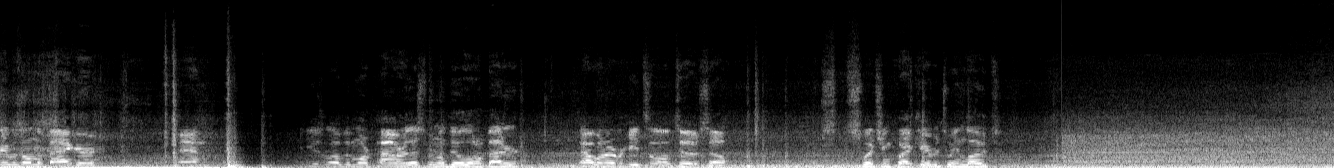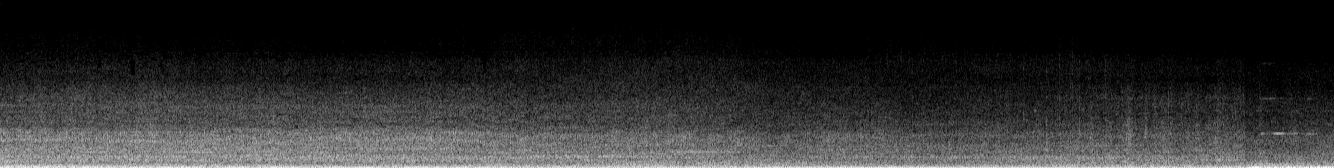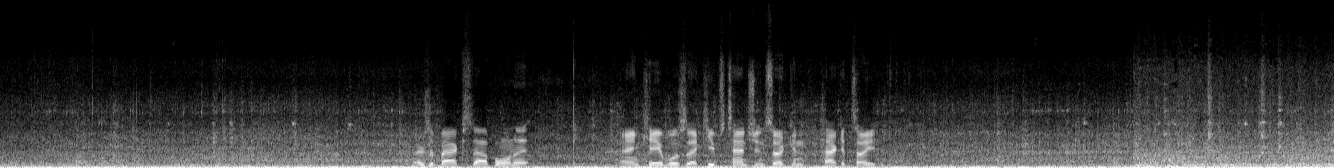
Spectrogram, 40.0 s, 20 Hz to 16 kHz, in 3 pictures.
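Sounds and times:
diesel tractor engines running: 0.0s - 40.0s.

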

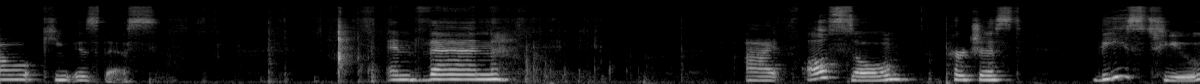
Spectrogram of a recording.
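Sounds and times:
paper cards handled on desk: 1.6s - 4.3s, 4.9s - 8.1s.

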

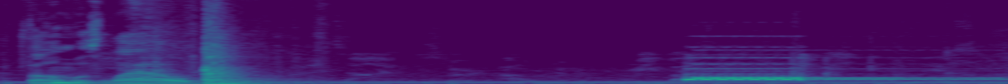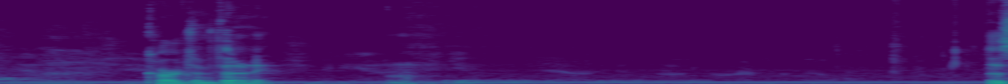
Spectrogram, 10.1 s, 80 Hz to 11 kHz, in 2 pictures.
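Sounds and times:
telephone ringing: 3.4s - 5.2s.

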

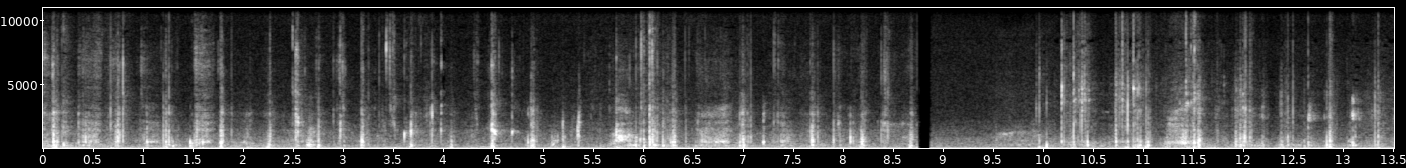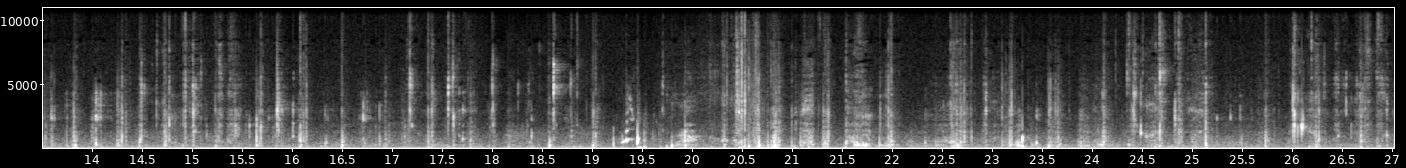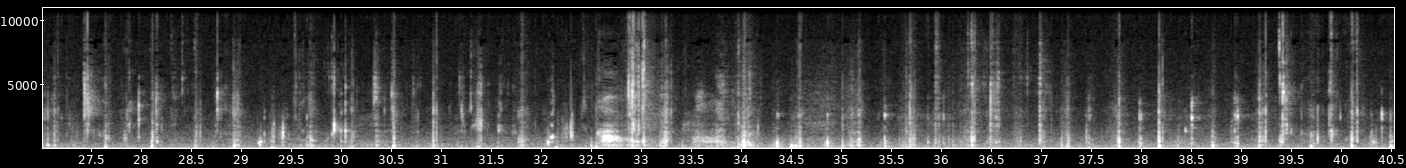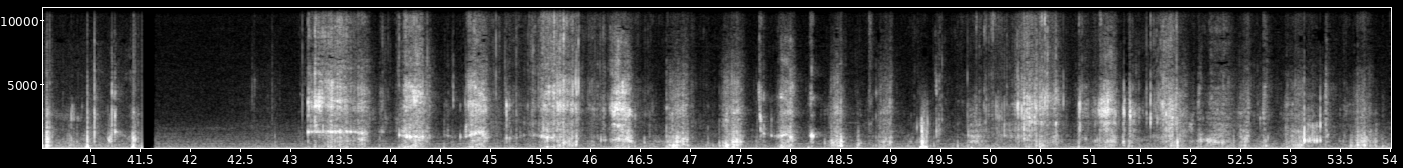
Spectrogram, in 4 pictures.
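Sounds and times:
crunchy biting and chewing: 0.0s - 8.8s, 9.8s - 41.6s, 42.6s - 54.0s.

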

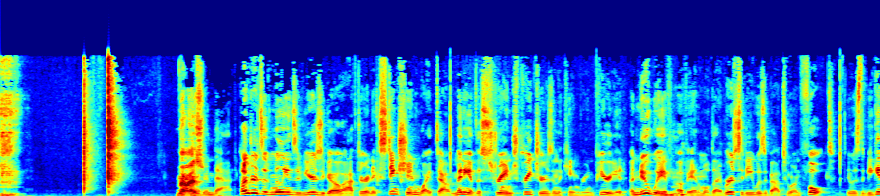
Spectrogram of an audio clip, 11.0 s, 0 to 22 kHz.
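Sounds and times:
sharp hand claps: 1.0s - 1.7s.

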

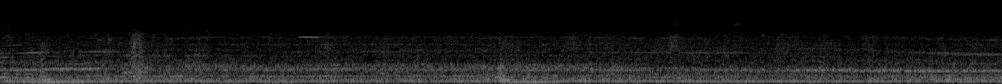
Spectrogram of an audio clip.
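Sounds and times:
tram carriage running noise: 0.0s - 10.0s.

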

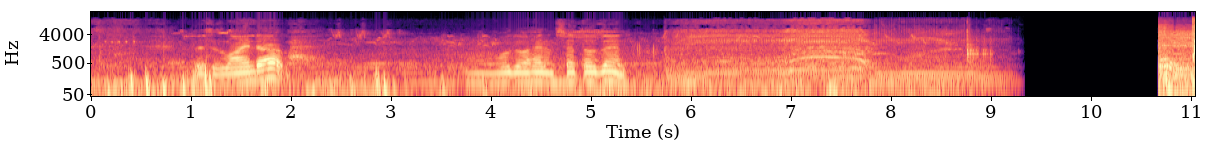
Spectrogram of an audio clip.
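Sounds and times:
power drill driving screws: 5.7s - 9.1s.

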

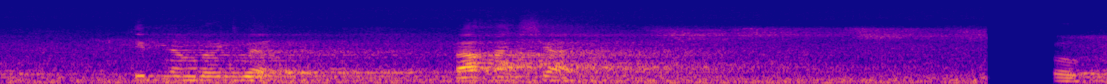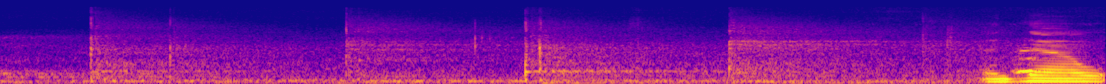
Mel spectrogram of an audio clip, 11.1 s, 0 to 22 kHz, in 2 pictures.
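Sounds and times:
badminton racket hitting shuttlecock: 5.9s - 10.6s.

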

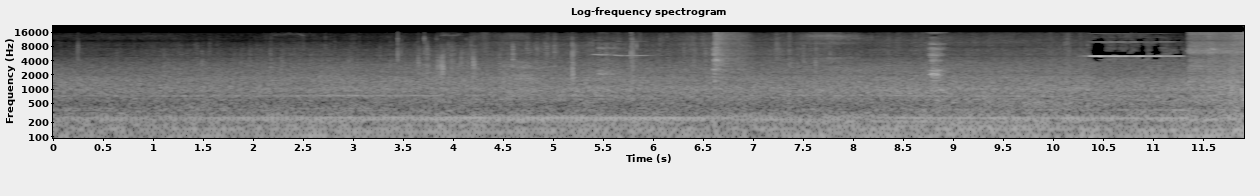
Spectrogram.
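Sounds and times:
bus engine droning: 0.0s - 11.9s
faint high squeal: 5.4s - 6.1s, 10.2s - 11.4s.

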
